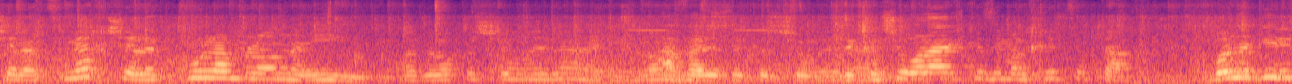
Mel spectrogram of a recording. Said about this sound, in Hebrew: לא זה הרעש של הגשם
